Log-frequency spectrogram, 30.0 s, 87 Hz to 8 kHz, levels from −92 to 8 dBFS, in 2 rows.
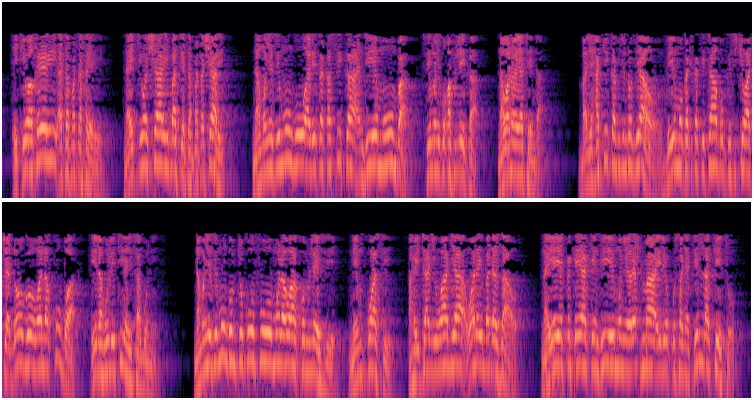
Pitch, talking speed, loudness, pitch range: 165 Hz, 120 wpm, -19 LUFS, 140-180 Hz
